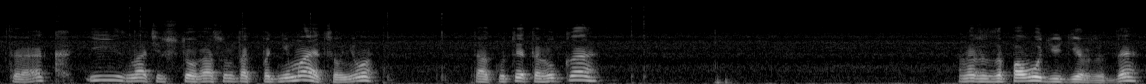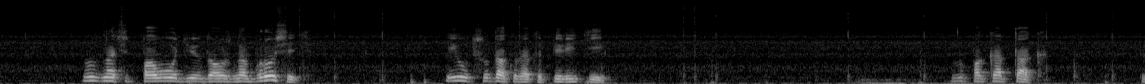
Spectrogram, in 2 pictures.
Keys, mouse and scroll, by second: 1.3 click, 2.5 middle click, 3.9 middle click, 6.4 click, 7.2 g, 13.4 r, 14.8 middle click, 15.7 g, 17.3 r, 18.7-19.9 middle drag, 20.8-21.9 middle drag, 22.7 middle click.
